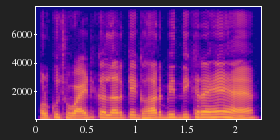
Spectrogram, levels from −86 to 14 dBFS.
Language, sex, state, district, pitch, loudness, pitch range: Hindi, male, Jharkhand, Garhwa, 185 Hz, -11 LUFS, 165-195 Hz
